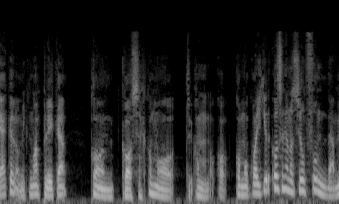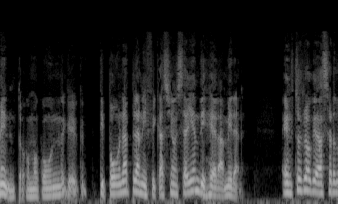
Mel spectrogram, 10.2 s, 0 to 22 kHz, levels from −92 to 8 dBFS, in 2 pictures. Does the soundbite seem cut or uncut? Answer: uncut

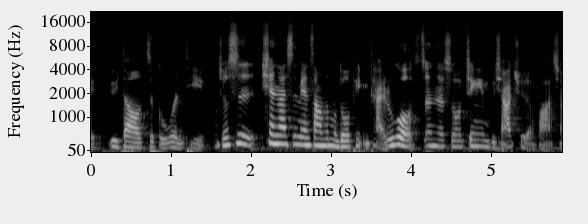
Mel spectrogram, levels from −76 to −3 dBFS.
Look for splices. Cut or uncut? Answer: cut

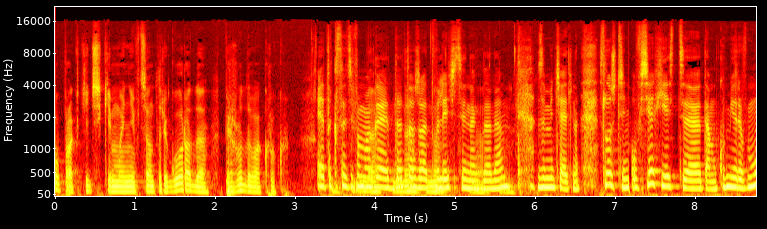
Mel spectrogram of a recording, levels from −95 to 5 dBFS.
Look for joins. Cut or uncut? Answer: uncut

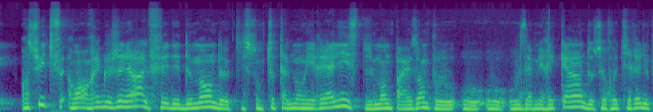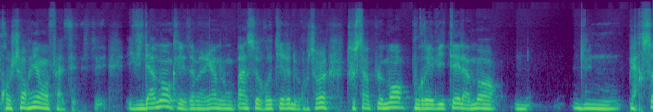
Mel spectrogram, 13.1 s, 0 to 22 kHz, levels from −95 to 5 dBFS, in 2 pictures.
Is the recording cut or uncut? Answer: uncut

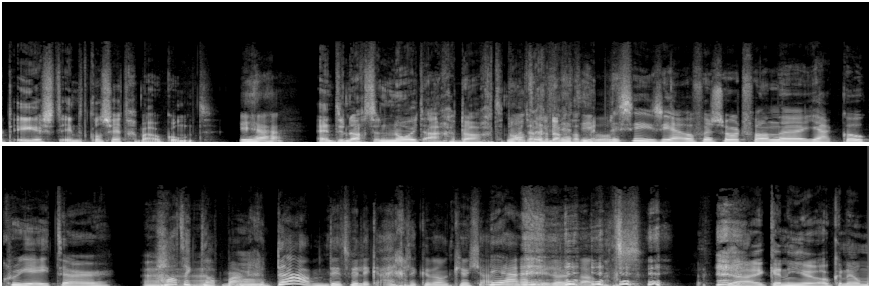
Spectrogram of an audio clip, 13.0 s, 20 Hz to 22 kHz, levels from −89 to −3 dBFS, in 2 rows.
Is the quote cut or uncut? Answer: cut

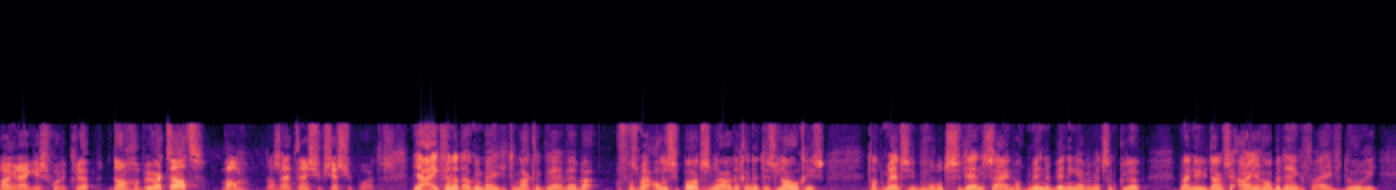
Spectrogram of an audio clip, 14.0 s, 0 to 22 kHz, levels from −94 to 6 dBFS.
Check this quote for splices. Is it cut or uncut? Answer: uncut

